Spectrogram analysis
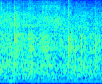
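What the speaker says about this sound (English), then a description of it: "Let's put our hands together and show these folks showing Foundation Simmentals a round of applause." An audience at a market and breeding beef show claps for exhibitors of Foundation Simmental cattle, a brief, even patter of applause from a moderately sized crowd, fairly quiet and alone.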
